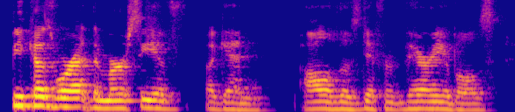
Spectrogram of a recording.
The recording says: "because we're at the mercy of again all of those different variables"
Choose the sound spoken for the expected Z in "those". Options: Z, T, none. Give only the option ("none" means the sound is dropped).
Z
